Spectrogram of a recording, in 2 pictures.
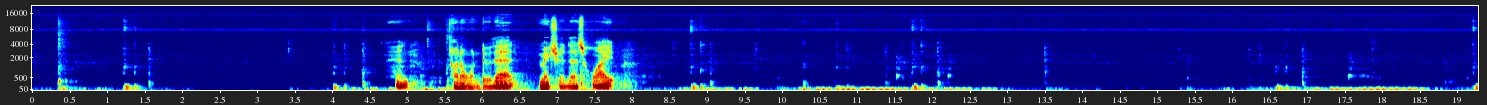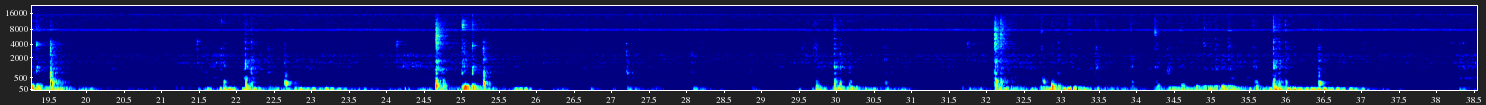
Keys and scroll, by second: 5.4 ctrl+z, 10.6 ctrl+z, 22.0 ctrl+t, 29.9 ctrl+t, 35.8 ctrl+t.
